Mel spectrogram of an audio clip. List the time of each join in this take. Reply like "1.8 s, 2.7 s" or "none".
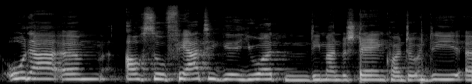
none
